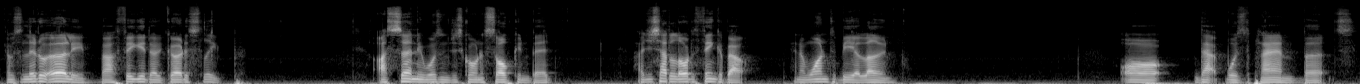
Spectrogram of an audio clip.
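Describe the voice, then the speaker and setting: A man's voice: on the low side, fairly even intonation, normal speed, long pauses, smooth. A man hosting a casual let's-play, reading game text aloud and adding informal asides. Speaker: gaming video host. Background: soft game music.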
